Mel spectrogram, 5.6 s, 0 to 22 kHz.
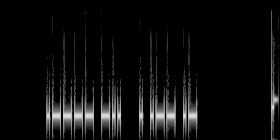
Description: Morse code, heard as a keyed tone, about 22 wpm, 700 Hz. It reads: 1D EWA
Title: Field Day Exchanges - 22wpm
